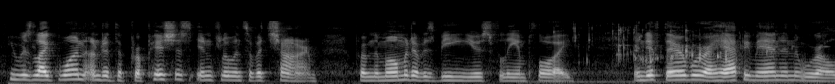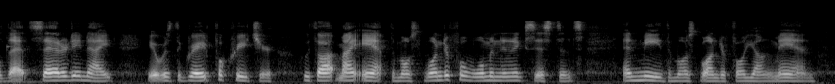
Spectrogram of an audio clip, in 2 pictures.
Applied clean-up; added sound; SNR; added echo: none; Glass; 18 dB; none.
